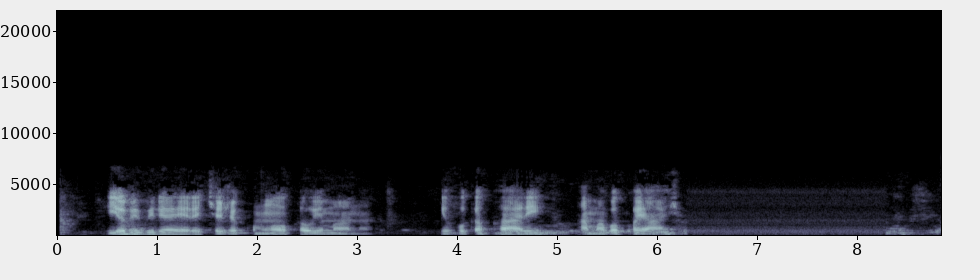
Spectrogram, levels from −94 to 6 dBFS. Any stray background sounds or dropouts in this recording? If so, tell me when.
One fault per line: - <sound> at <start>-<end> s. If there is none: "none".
none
